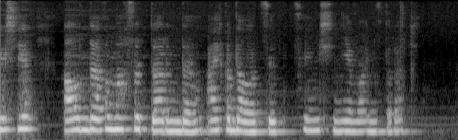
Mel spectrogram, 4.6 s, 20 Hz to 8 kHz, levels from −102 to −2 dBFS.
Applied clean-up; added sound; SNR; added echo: neural separator model SepFormer DNS4.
